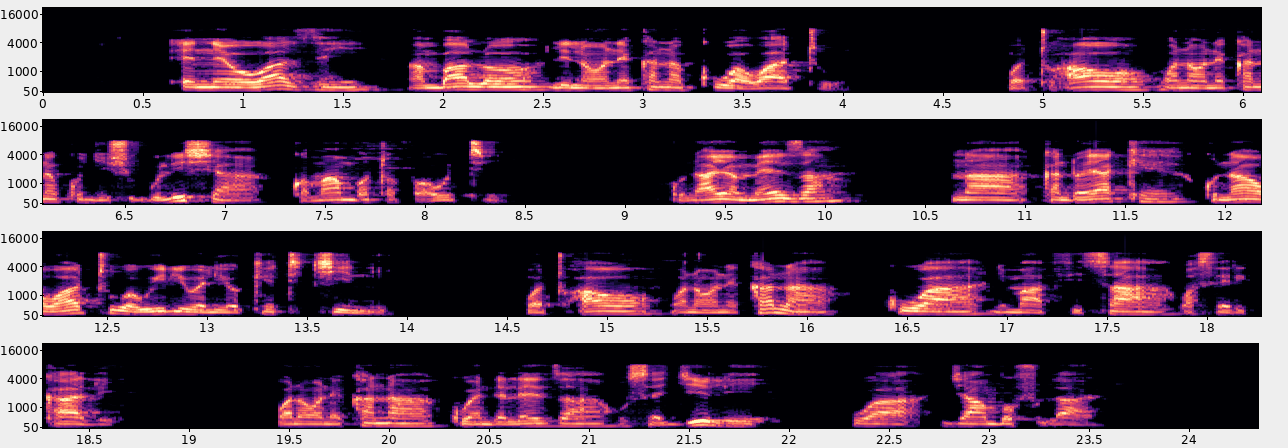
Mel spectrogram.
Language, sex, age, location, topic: Swahili, male, 25-35, Kisumu, government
